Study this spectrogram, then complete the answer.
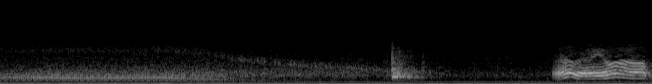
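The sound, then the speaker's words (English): A police car engine hums steadily and winds down, followed by a sharp click and a brief wavering tone near the end, all moderately quiet. “How did you like your first ride in the police car?”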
